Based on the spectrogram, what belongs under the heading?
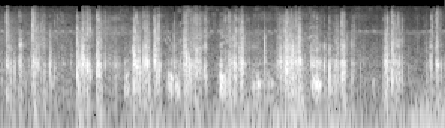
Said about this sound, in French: Angelo poussa son cheval qui prit le trot.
